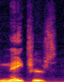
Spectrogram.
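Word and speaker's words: Nachurs: know when we say Nature's uh fertilizer it's not it's not pronounced how you think it is it's n a c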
